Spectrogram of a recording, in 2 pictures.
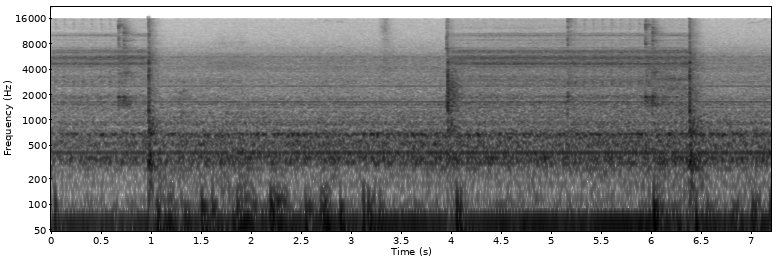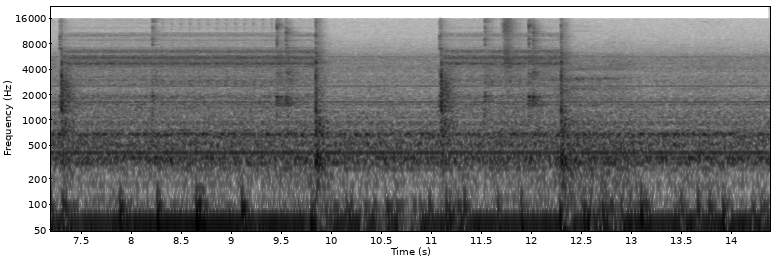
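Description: Jewelry laser welder running with a steady hum, firing sharp clicks at uneven intervals, every second or few, as its pulses fuse fine gold wire into holes in a hollow gold earring.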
